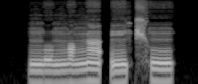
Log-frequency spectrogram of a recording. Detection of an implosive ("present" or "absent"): absent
